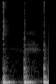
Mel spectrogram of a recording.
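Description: Three hollow, low knocks on a vacuum-compressed plastic storage bag packed with blankets, each a dull thud centered around 90 Hz that fades quickly. Even compressed, the bag still sounds hollow.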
